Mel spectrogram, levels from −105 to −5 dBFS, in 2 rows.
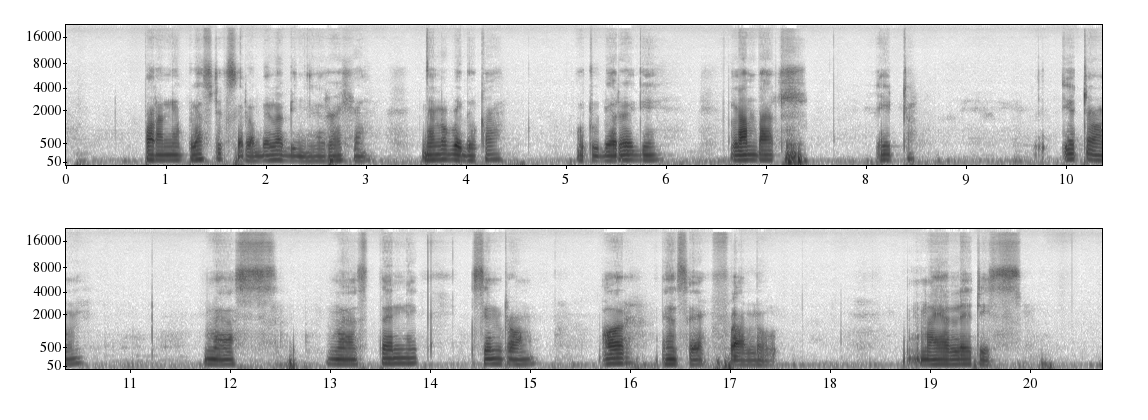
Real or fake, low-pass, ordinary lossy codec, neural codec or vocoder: fake; none; none; codec, 44.1 kHz, 2.6 kbps, SNAC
